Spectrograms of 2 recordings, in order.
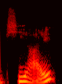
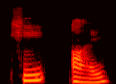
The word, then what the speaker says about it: ki-ai: I have an example here of a kakegoe or a ki-ai, which is known as sore, and sore means ready, let's go.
